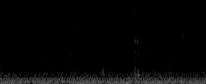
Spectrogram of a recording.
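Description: Faint background with a steady low hum and light scratchy noise; no distinct event.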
